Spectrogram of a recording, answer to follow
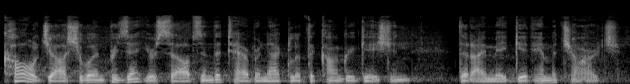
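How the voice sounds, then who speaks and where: An actor voicing God as a stern, majestic and commanding figure in a dramatized scripture reading. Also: male voice, low voice, normal speed, breathy edge. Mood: stern foretelling. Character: God, commanding, grave divine male voice. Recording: loud music under the voice.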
